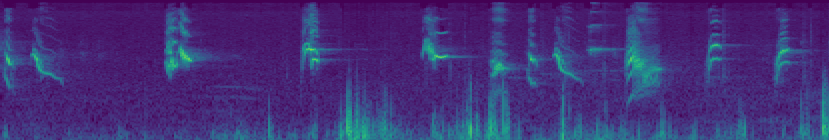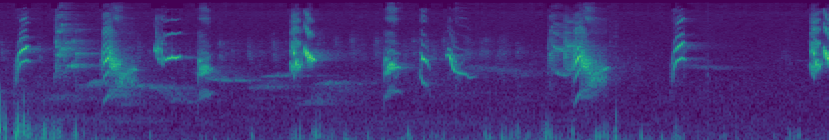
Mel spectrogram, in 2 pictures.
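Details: Long-tailed shrike, called cendet, singing actively: a fast jumble of varied short high chirps, sharp slurred notes and squeaky phrases, with dull low thumping and rustling noise beneath through the first half.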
